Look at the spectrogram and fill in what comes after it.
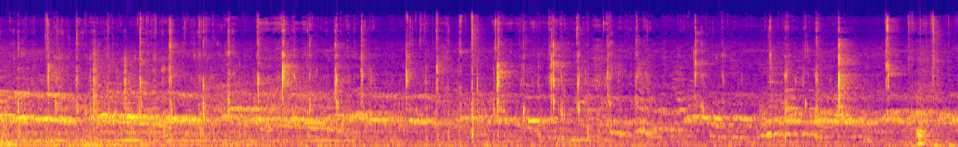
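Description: A person chewing and biting cooked chicken feet close to the microphone: many small, irregular clicks and smacks of eating.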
